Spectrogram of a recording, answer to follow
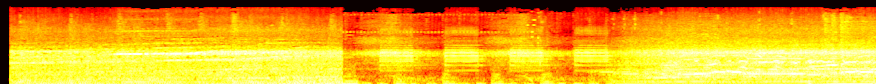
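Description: Action-film soundtrack: music with a vehicle engine whose note slowly rises over the first three seconds or so, then a few seconds of pulsing electronic computer beeps, then a deep bass-heavy music cue near the end.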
